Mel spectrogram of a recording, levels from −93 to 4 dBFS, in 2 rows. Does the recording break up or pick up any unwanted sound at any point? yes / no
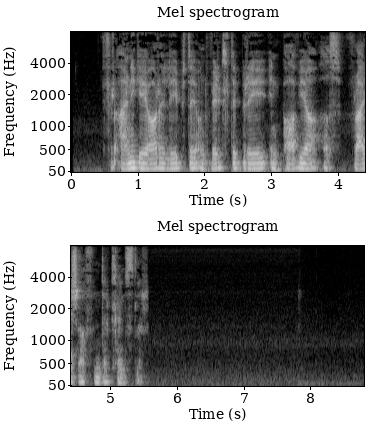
no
